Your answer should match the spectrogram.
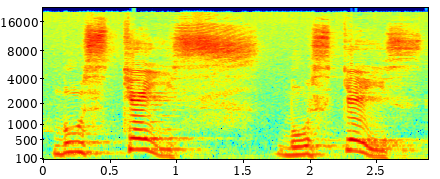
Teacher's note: La U no suena nada.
